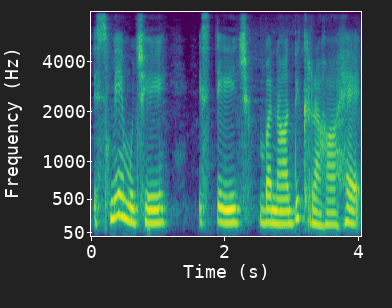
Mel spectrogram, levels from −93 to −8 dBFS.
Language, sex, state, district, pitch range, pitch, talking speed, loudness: Hindi, female, Madhya Pradesh, Katni, 175-195 Hz, 185 Hz, 105 wpm, -16 LUFS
